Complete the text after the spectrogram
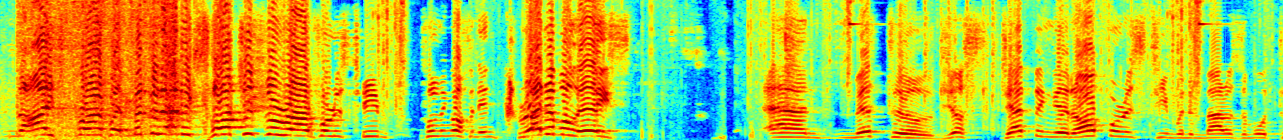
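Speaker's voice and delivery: high, loud hype call for the ace; excited esports caster. Acted. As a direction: scream the clutch like a caster.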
